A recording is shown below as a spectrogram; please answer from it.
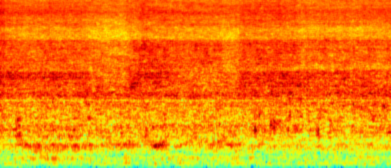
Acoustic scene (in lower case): restroom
